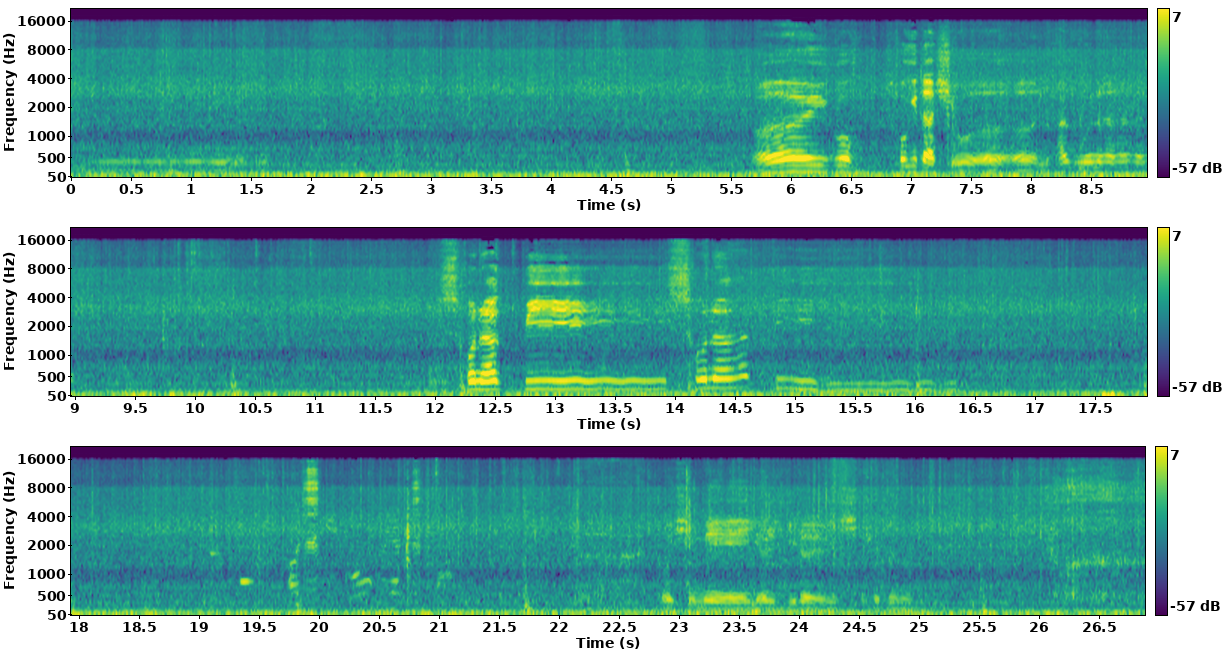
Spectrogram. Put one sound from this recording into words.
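A car drives steadily over a wet road with a low rumble.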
